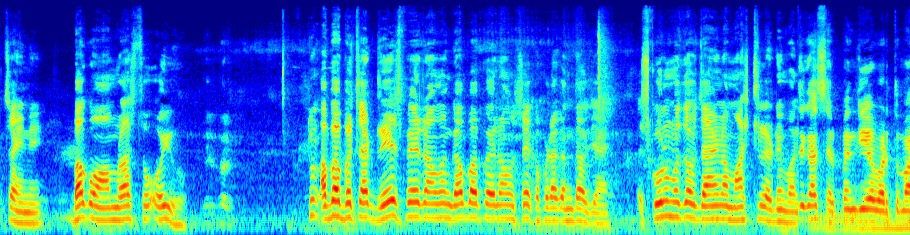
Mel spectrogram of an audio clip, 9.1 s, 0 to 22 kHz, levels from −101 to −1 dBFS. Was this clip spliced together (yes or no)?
yes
